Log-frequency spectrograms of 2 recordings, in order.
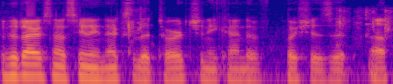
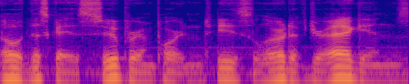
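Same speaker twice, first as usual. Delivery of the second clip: semi-condescending mocking tone; 2 semitones lower than usual. Reading out a lord's titles in character: semi-condescending mocking tone. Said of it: "semi-condescending tone, like mock".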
